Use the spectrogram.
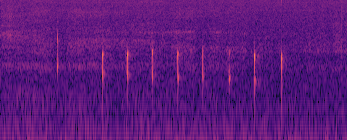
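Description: Long acrylic nails tap and scratch the front of a narrow, hollow, printed cardboard product box held in both hands. A steady series of short, bright, dry clicks in a fairly even rhythm sounds over a low background rumble.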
